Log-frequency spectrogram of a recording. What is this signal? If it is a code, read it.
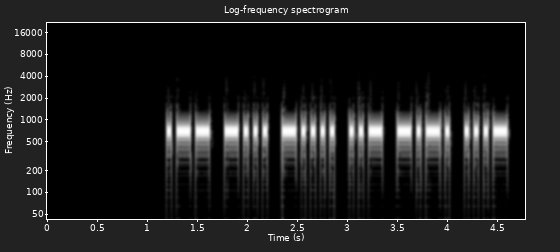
Morse code, heard as a keyed tone, about 25 wpm, 700 Hz. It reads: WB6UCV
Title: USA Call Signs - 6 Characters - 4x Character Spacing - 25wpm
